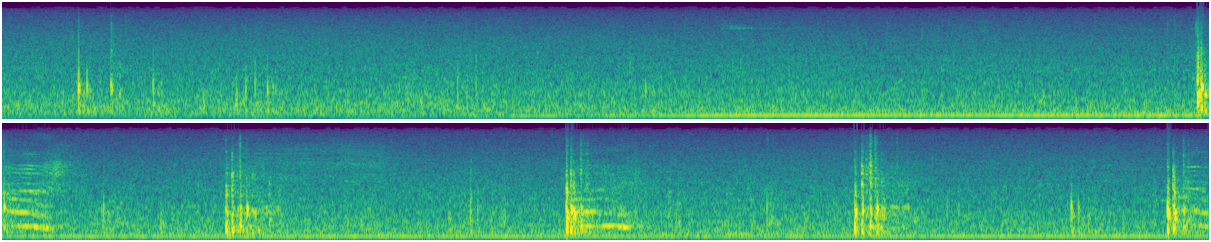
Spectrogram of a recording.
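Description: Tennis ball struck back and forth by racquets in a baseline rally on a hardcourt: sharp single hits about every one and a half seconds from halfway in, with a few fainter knocks near the start. A low steady hum sits under the broadcast hiss from about three seconds in.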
